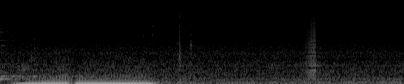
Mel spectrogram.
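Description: A card is set down on a wooden table.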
